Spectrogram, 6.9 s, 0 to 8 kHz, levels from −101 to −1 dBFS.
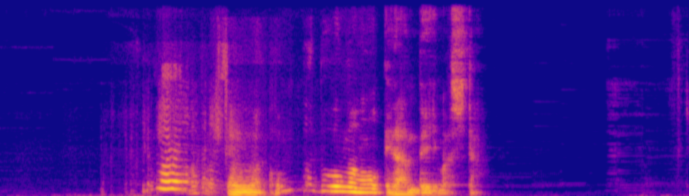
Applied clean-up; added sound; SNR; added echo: neural mask model DeepFilterNet 3.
